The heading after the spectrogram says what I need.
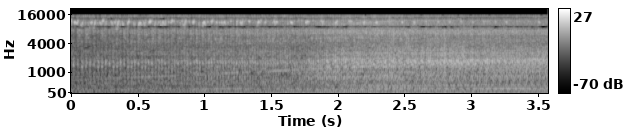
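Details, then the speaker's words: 2008 Toyota Prado 120 with brand-new 1KD diesel, new turbo and injectors, stone cold (about 5–7°C), running about a minute, gentle revs to roughly 2000 rpm: rattly clatter building with revs; normal cold knock until warmed past 83 degrees. "We'll give it 1 minute to warm up and then I'll give it some gentle revs just to let you know some of the sounds you can expect to come from the engine when it's absolutely stone cold and it's only been running for about a minute."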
